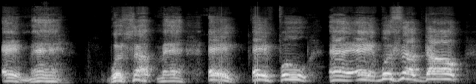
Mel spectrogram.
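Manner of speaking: mature grown man's voice. Retelling how Taji came into the room talking: Taji's grown man voice. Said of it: "had a grown man voice".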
